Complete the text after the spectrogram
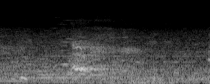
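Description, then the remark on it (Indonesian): A dog barks a couple of times, fairly faint, while a person talks and laughs over it. “kalian denger gak ada yang lagi gonggong anjingnya”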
